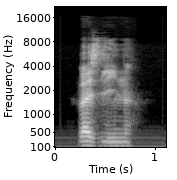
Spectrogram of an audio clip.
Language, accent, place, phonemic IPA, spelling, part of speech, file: French, France, Lyon, /vaz.lin/, vaseline, noun, LL-Q150 (fra)-vaseline.wav
- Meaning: vaseline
